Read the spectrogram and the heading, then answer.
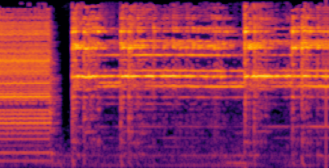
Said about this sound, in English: Well, you ran out of time, and those two bells mean that our game time for today is over.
